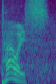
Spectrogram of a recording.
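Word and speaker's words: Powys: year seeded number nine here from pristine and Powis I'm told that's the correct pronunciation just over the Wales Hereford should border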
